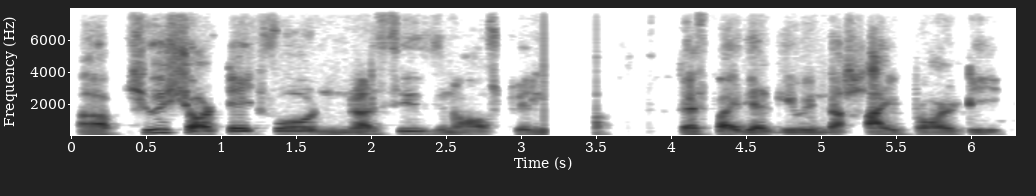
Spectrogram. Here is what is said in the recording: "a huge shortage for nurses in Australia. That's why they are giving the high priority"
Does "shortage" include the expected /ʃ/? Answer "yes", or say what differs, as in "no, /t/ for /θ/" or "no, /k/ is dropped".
yes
